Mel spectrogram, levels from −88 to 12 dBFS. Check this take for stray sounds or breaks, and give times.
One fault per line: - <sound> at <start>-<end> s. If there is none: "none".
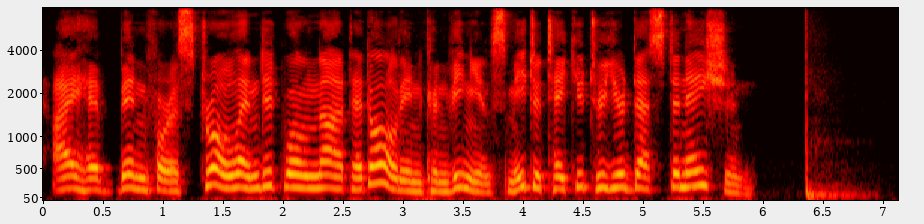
- thud at 6.4-7.0 s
